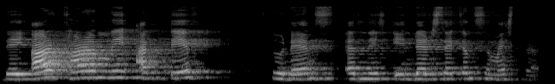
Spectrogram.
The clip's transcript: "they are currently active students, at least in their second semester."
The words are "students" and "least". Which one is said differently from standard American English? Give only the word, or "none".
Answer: none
